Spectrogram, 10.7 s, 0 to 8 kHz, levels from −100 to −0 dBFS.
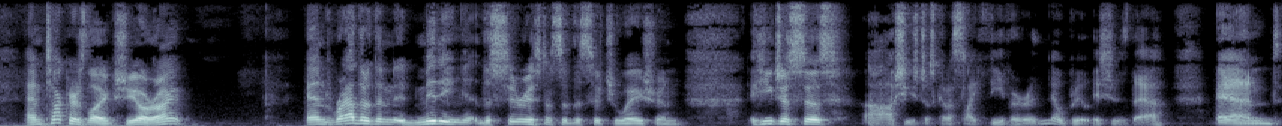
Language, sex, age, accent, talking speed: English, male, 30-49, American, 170 wpm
